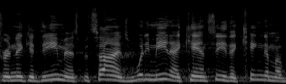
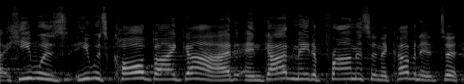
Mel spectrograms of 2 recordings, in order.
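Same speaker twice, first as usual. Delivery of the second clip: ordinary talk, nothing marked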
